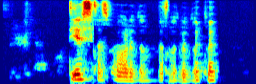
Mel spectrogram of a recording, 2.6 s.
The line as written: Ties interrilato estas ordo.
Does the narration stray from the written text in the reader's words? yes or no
yes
